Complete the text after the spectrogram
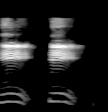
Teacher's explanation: हे नहीं करना है, ही को, यानी हा की जो जेर है उसको ई की साउंड में रखना है, आपने ए की साउंड में नहीं लेके जाना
